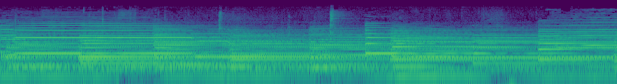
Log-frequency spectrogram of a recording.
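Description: Chamber orchestra playing slow music, led by grand piano chords over sustained notes; the harmony shifts about once a second.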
